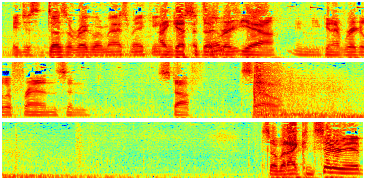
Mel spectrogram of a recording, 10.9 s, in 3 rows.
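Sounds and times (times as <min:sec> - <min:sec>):
speech: 0:00.1 - 0:04.6, 0:05.2 - 0:06.6, 0:09.8 - 0:10.8
grenade explosions in a video game: 0:06.1 - 0:08.6.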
